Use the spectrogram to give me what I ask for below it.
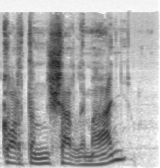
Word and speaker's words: Corton Charlemagne: Corton, vyslov Corton, Corton Charlemagne, vyslovuj Corton Charlemagne, Charlemagne, vyslovuj Charlemagne.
